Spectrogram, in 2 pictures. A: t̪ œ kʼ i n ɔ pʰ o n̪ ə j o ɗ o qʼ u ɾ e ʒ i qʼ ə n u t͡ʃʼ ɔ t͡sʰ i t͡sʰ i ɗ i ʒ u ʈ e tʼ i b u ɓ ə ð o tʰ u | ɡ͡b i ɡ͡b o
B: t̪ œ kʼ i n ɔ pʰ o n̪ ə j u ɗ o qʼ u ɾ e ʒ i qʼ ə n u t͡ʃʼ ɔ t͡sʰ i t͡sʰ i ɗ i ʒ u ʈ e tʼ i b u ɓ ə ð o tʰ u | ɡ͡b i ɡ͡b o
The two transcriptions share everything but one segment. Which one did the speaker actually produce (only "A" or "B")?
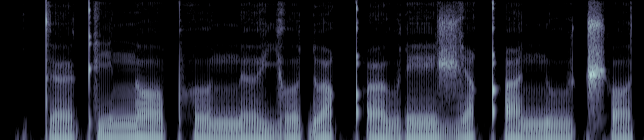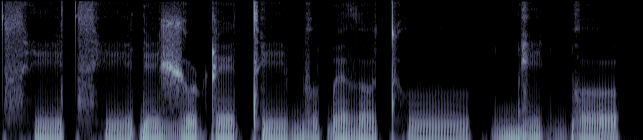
A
